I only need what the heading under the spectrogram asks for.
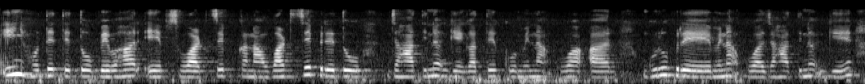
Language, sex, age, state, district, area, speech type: Santali, female, 18-30, Jharkhand, Seraikela Kharsawan, rural, spontaneous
